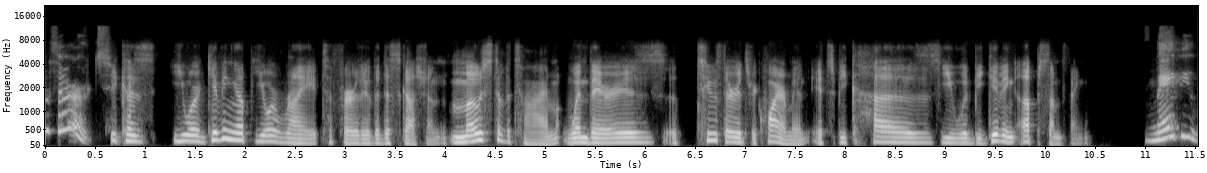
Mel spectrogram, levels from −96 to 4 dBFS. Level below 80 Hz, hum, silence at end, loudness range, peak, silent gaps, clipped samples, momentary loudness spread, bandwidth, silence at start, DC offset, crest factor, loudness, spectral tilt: -60 dBFS; none; 0 s; 3 LU; -2 dBFS; 10.69-11.00 s; under 0.1%; 12 LU; 10 kHz; 0 s; under 0.1%; 18 dB; -19 LUFS; -7.5 dB/octave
